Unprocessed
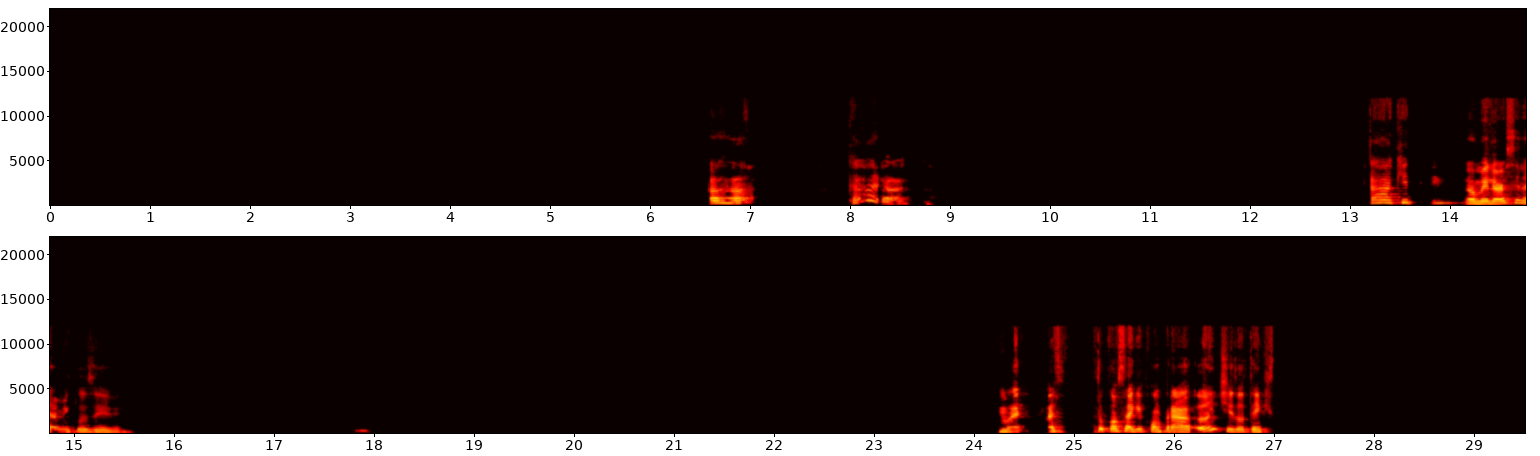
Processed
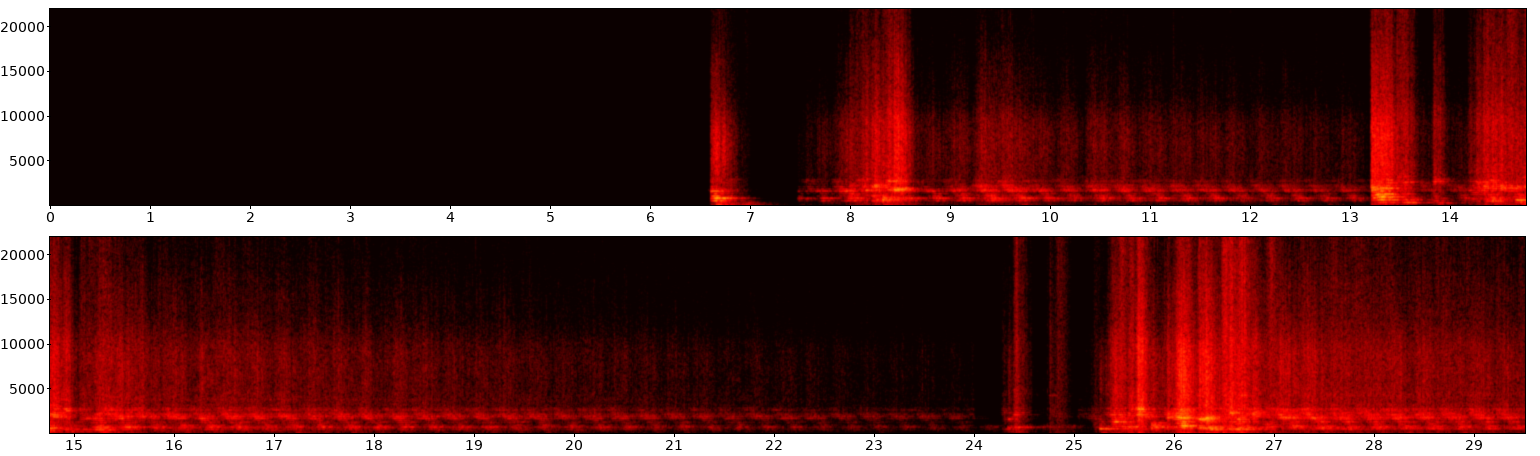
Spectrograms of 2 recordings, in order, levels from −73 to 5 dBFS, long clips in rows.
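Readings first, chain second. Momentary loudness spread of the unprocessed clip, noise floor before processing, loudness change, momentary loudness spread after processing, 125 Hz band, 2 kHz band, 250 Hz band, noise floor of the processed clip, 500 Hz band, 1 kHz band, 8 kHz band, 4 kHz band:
15 LU, -83 dBFS, -7.5 dB, 21 LU, n/a, -2.5 dB, -18.0 dB, -84 dBFS, -11.0 dB, -6.5 dB, +12.0 dB, 0.0 dB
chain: compressor 6:1, threshold -24 dBFS, peak gain reduction 11.5 dB; on a send: diffused feedback echo 1.184 s, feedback 75%, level -12 dB; on the sum: LFO high-pass saw down 3.6 Hz 900–3800 Hz; auto swell 0.123 s; spectral repair 6.77–7.16, 450–5700 Hz both; low shelf 230 Hz +10.5 dB; shoebox room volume 900 m³, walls furnished, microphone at 5.4 m; spectral gain 24–25.04, 970–4200 Hz -14 dB; noise-modulated delay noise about 5900 Hz, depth 0.059 ms

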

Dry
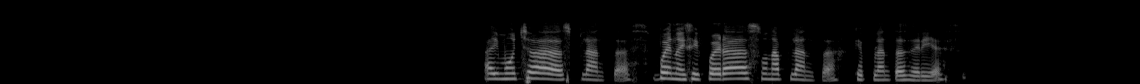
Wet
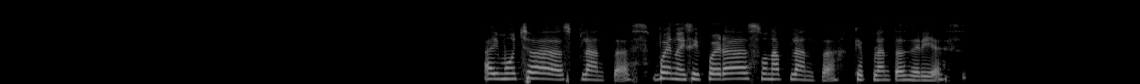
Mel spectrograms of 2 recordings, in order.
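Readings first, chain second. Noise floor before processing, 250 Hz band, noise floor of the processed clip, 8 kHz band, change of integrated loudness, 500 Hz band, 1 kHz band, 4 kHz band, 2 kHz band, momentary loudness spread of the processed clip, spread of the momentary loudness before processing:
under -85 dBFS, +0.5 dB, -85 dBFS, n/a, -1.0 dB, 0.0 dB, -1.5 dB, 0.0 dB, -1.5 dB, 9 LU, 14 LU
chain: compressor 2.5:1, threshold -42 dBFS, peak gain reduction 11.5 dB; gain +8 dB

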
